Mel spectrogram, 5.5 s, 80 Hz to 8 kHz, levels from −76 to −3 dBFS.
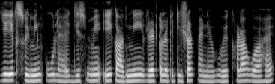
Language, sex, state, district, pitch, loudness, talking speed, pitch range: Hindi, female, Uttar Pradesh, Lalitpur, 195 Hz, -19 LUFS, 185 wpm, 190-205 Hz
